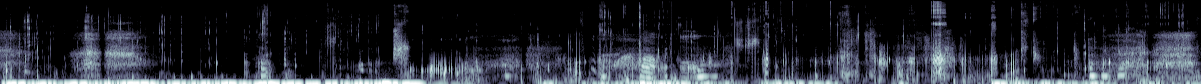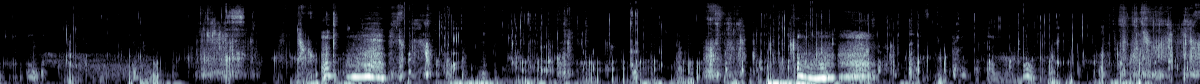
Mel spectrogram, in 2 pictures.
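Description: Chewing and crunching of food eaten raw, with many soft, irregular bites and squishy mouth sounds continuing steadily throughout.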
